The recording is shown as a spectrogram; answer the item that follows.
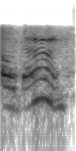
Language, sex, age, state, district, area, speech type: Kannada, female, 18-30, Karnataka, Chitradurga, rural, conversation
